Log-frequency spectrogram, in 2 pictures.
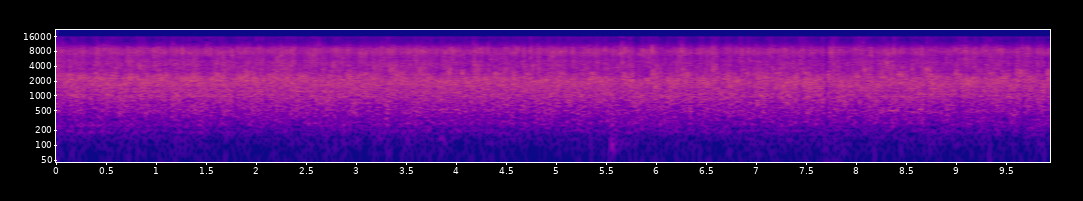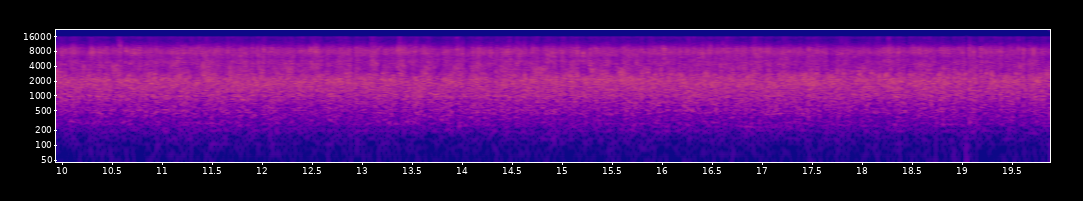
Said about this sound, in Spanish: Yo les quisiera pedir a quienes nos han acompañado estos 20 años, no que pasen a hablar, nada más que se pongan de pie, por favor, para que les demos un aplauso.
